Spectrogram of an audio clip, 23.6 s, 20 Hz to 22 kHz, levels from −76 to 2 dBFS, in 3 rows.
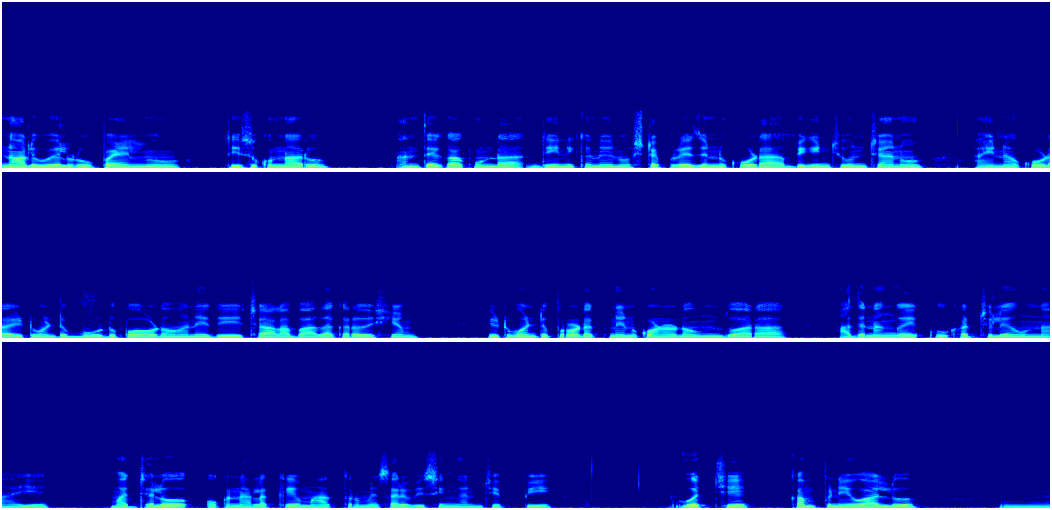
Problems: low volume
